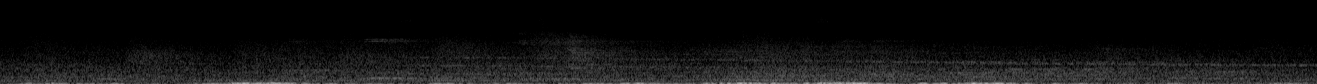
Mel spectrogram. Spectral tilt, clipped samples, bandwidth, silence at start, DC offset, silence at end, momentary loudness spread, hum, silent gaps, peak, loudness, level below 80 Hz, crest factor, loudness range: -5.5 dB/octave; under 0.1%; 10 kHz; 0 s; under 0.1%; 0 s; 8 LU; none; none; -18 dBFS; -48 LUFS; -42 dBFS; 18 dB; 3 LU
